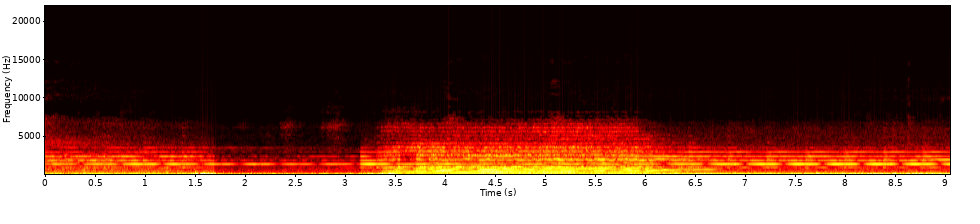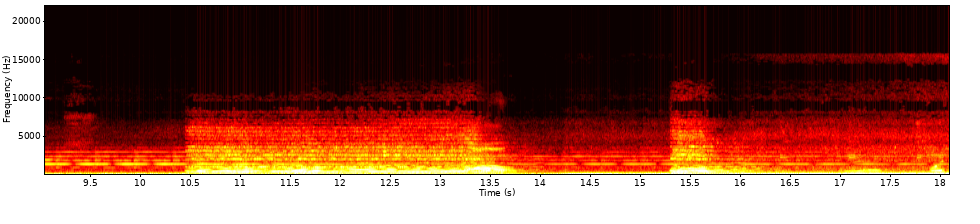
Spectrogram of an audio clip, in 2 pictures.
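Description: Union Pacific freight locomotive's air horn sounding a chord of several tones at a grade crossing: two long blasts, then a third starting about fifteen seconds in. Under it runs the steady low rumble of the approaching train.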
